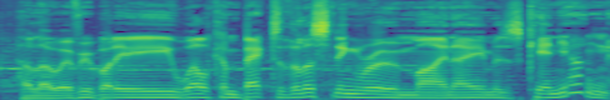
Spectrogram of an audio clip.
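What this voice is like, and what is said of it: Deeper voice from a cold. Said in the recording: “I've probably changed my voice a little bit... I've got a bit of a cold, so my voice is a little bit more deep today, and sometimes it'll go up really high like that too.”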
